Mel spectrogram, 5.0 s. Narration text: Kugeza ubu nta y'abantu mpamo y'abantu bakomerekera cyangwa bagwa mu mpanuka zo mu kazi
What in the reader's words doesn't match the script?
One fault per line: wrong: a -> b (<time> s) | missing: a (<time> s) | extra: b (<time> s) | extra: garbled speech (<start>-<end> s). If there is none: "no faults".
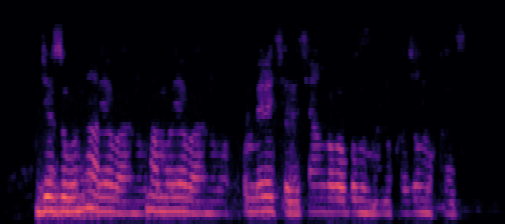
no faults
